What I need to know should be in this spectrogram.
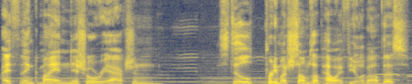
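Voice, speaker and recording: A man's voice: mid-range voice, big pitch swings, moderate pace, a little mellow. A man delivers a casual recap commentary with a mid-range voice. He is wry and jokey, slipping sarcastic, sometimes sweary asides into his scripted summary. Music plays behind him. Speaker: video creator recapping and reacting to a game. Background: background music.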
